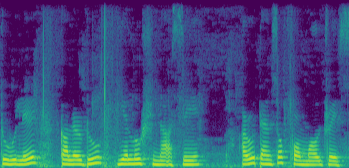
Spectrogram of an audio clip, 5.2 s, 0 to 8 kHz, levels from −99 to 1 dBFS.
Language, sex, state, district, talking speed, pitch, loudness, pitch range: Nagamese, female, Nagaland, Dimapur, 150 wpm, 200 Hz, -13 LUFS, 185-220 Hz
